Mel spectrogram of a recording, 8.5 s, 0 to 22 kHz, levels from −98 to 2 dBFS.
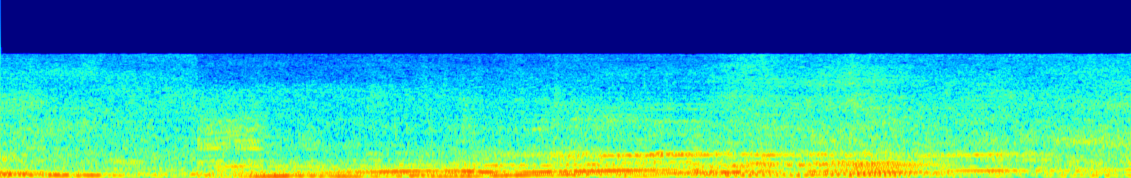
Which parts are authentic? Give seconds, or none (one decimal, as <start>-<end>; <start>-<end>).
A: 0.0-3.3; 6.4-6.9; 7.6-8.5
